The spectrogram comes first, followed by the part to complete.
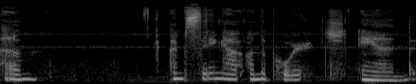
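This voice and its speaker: A soft-spoken woman talks at a very slow pace in a fairly high voice with fairly even intonation. Noticeable background noise can be heard. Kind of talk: ASMR accent tag, casual talk.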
